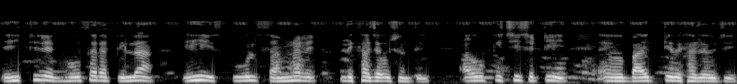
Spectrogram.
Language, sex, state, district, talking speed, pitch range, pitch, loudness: Odia, male, Odisha, Nuapada, 120 wpm, 160-185 Hz, 170 Hz, -15 LUFS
